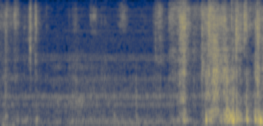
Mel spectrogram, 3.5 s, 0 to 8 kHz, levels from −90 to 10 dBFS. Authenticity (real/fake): real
